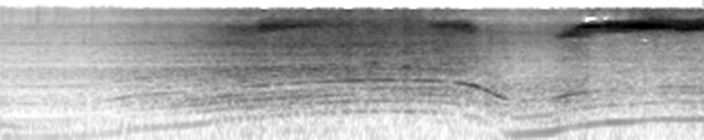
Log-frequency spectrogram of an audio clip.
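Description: Jeep Cherokee XJ's engine revving hard as it drives through deep mud. Its pitch climbs, drops sharply about five seconds in, then climbs again.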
